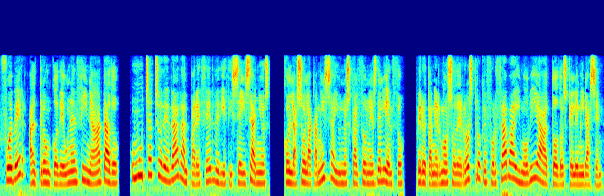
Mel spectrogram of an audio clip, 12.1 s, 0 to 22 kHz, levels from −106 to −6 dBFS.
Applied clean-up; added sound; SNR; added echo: none; none; none; none.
